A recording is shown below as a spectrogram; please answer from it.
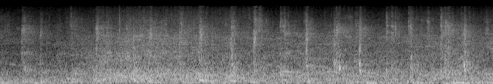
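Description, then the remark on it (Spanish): Picador horses' hooves clip-clop steadily as they enter a bullring during a bullfight, a quick repeated rhythm of sharp clicks on packed ground over a loud, continuous crowd-like rumble. “Ahí entran ya los caballos de picar.”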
